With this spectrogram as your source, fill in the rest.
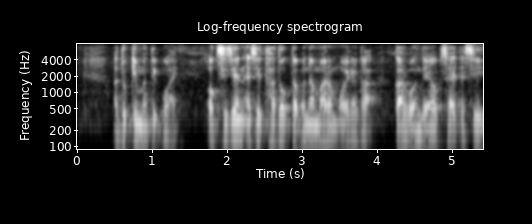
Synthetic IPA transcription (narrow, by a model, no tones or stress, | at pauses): ɐdukːimɐtik̚waj | ɔk̚sid͡ʒenɐsitʰadok̚tɐbɐnɐmɐɾɐmojɾɐɡɐkaɾbondajɔk̚sajt̚ɐsi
